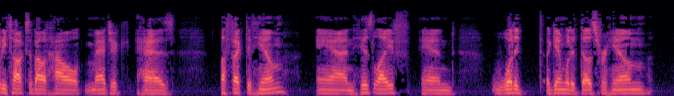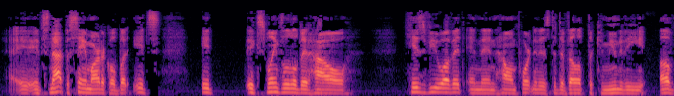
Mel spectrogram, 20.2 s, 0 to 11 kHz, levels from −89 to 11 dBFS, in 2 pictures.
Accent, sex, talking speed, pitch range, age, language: American, male, 145 wpm, 110-125 Hz, 30-49, English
